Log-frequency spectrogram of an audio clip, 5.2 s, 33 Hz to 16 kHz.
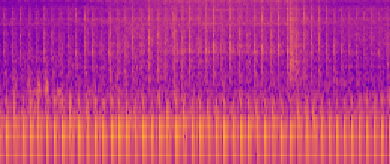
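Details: Engine at 110 on the odometer, never refreshed, idling: heavy regular top-end clatter, about three knocks a second. Stretched timing chain jumped, letting the valves hit the pistons, plus piston slap.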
